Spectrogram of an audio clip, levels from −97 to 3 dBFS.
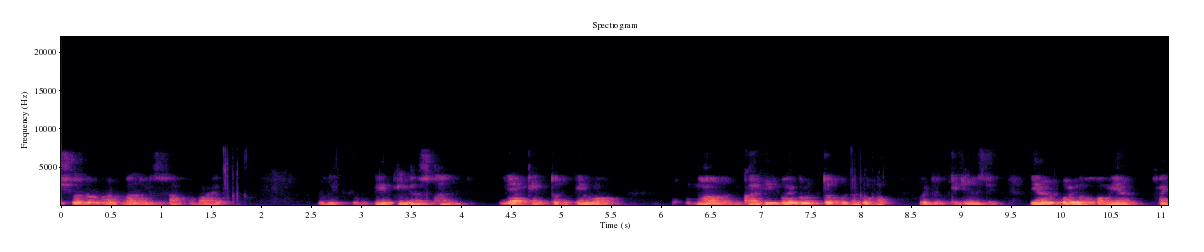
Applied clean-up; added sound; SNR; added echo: neural mask model DeepFilterNet 3.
